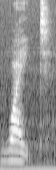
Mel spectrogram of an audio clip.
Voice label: "white", colors; VOICES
